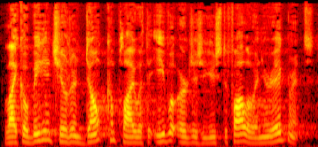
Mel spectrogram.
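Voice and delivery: loud, emphatic Bible reading; scripture reading. Acted. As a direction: proclaim the verse to the congregation. Rereads verse aloud.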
